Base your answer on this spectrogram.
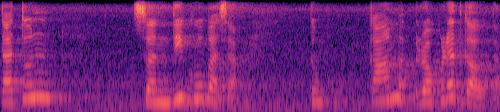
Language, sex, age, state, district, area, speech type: Goan Konkani, female, 18-30, Goa, Tiswadi, rural, spontaneous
